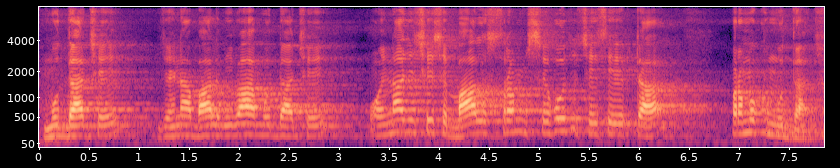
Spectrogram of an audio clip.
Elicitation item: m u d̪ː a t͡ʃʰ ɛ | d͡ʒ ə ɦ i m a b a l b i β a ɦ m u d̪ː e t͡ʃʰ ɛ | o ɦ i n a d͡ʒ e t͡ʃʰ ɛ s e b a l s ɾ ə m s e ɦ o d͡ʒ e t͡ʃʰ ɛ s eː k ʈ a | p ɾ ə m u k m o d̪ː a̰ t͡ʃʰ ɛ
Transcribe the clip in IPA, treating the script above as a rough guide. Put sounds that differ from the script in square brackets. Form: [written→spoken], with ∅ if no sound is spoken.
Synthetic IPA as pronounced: m u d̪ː a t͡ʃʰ ɛ | d͡ʒ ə ɦ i [m→n] a b a l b i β a ɦ m u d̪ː [e→a] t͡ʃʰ ɛ | o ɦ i n a d͡ʒ e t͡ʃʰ ɛ s e b a l s ɾ ə m s e ɦ o d͡ʒ e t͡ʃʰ ɛ s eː k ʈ a | p ɾ ə m u [k→kʰ] m [o→u] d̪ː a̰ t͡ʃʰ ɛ

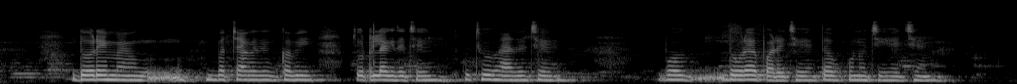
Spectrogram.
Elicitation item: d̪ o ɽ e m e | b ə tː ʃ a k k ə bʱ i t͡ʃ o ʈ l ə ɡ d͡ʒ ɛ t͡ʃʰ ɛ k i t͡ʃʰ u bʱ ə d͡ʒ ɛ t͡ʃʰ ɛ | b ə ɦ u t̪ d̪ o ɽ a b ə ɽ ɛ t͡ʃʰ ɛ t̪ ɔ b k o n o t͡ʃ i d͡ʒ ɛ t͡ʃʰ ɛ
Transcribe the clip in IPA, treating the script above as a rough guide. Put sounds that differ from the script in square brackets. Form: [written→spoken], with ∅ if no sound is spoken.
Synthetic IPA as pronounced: d̪ o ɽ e m e | b ə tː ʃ a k k ə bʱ i t͡ʃ o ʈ l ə ɡ d͡ʒ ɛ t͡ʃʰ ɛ k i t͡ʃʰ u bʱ [ə→a] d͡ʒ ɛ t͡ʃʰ ɛ | b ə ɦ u t̪ d̪ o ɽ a [b→p] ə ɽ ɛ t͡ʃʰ ɛ t̪ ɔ b k o n o t͡ʃ i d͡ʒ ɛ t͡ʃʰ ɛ

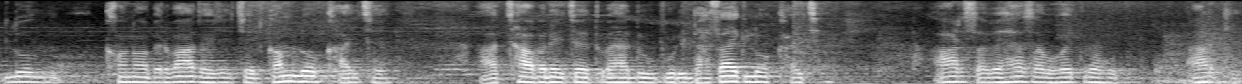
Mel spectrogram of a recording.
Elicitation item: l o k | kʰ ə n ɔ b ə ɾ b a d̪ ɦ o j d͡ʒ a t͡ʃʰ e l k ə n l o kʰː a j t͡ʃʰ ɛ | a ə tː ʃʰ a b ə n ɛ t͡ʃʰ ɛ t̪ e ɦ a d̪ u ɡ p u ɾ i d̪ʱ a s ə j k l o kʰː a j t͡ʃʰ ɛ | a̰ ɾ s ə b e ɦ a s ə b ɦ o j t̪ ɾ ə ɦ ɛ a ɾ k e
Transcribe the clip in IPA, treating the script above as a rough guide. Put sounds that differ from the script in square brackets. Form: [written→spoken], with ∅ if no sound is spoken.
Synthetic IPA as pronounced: l o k | kʰ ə n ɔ b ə ɾ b a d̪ ɦ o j d͡ʒ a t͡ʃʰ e l k ə [n→m] l o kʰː a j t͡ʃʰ ɛ | a ə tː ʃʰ a b ə n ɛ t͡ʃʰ ɛ t̪ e ɦ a d̪ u ɡ p u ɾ i d̪ʱ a s [ə→a] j k l o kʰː a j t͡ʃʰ ɛ | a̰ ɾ s ə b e ɦ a s ə b ɦ o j t̪ ɾ ə ɦ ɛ a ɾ k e

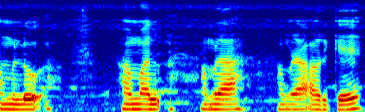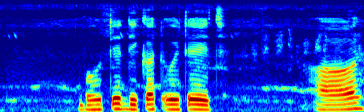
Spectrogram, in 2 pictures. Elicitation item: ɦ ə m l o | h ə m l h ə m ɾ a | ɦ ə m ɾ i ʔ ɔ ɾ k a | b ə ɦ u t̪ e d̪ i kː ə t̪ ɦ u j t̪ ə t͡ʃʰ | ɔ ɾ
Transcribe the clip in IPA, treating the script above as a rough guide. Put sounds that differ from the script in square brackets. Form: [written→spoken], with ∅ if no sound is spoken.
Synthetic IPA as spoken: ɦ ə m l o | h ə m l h ə m ɾ a | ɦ ə m ɾ [i→a] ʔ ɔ ɾ k [a→e] | b ə ɦ u t̪ e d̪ i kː ə t̪ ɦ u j t̪ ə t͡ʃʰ | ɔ ɾ

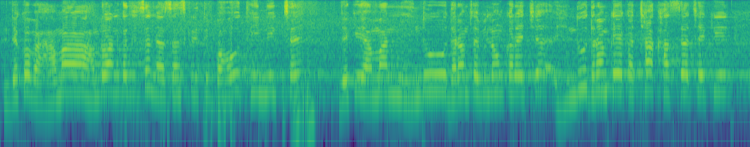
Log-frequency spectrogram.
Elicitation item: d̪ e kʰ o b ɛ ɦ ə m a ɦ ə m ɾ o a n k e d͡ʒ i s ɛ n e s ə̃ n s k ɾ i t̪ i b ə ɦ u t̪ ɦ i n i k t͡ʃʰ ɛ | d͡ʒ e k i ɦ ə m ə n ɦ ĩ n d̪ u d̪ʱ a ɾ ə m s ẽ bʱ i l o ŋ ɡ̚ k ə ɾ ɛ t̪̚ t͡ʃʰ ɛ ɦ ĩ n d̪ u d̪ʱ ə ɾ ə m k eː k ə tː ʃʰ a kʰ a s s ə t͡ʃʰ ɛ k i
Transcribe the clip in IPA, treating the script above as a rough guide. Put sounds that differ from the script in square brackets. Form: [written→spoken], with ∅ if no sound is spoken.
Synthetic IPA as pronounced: d̪ e kʰ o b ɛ ɦ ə m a ɦ ə m ɾ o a n k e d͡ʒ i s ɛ n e s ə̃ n s k ɾ i t̪ i b ə ɦ u t̪ ɦ i n i k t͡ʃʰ ɛ | d͡ʒ e k i ɦ ə m ə n ɦ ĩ n d̪ u d̪ʱ [a→ə] ɾ ə m s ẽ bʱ i l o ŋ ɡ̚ k ə ɾ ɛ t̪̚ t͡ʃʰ ɛ ɦ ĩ n d̪ u d̪ʱ ə ɾ ə m k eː k ə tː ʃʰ a kʰ a s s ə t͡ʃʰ ɛ k i

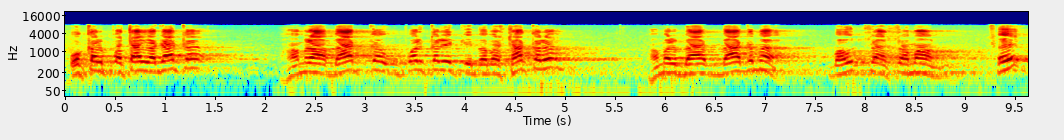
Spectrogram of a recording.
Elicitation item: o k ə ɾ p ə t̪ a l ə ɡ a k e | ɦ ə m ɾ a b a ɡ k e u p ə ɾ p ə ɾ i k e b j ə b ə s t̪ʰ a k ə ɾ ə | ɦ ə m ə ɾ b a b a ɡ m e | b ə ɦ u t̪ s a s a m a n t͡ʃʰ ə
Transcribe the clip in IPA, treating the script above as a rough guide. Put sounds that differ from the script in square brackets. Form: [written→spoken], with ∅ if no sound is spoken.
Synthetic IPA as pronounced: o k ə ɾ p ə t̪ a l ə ɡ a k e | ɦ ə m ɾ a b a ɡ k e u p ə ɾ [p→k] ə ɾ [i→e] k e b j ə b ə s t̪ʰ a k ə ɾ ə | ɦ ə m ə ɾ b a b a ɡ m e | b ə ɦ u t̪ s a s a m a n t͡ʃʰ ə

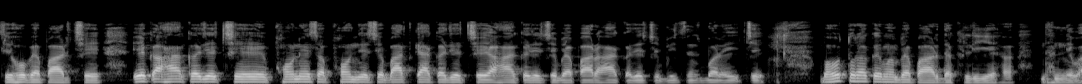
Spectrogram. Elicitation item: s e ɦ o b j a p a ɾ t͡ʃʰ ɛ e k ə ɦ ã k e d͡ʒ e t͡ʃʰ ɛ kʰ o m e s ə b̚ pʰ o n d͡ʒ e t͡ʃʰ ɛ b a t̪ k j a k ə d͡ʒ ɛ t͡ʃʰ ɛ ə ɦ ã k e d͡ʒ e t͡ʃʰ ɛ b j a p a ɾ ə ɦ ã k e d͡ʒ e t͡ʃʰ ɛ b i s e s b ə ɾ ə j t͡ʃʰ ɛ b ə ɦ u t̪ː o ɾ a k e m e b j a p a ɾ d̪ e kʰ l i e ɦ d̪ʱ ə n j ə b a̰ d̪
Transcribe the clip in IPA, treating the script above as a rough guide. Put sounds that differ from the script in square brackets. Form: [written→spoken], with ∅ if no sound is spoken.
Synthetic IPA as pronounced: s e ɦ o b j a p a ɾ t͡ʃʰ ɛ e k ə ɦ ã k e d͡ʒ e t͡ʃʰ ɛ [kʰ→pʰ] o [m→n] e s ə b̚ pʰ o n d͡ʒ e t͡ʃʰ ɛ b a t̪ k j a k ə d͡ʒ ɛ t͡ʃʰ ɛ ə ɦ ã k e d͡ʒ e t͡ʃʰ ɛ b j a p a ɾ ə ɦ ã k e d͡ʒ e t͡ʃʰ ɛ b i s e s b ə ɾ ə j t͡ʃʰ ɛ b ə ɦ u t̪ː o ɾ a k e m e b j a p a ɾ d̪ e kʰ l i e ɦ d̪ʱ ə n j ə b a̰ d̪

